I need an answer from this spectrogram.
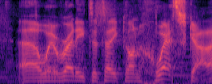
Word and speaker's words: Huesca: We're ready to take on Huesca, that's how you say it, or Huesca, sorry, Huesca is what I've learned of how you say that name.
